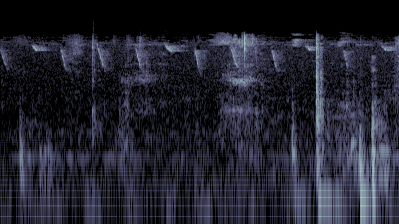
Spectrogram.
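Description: A bird calling with short, high, falling notes, repeated over and over. A few sharp knocks and low thuds come near the end, louder than the calls.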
